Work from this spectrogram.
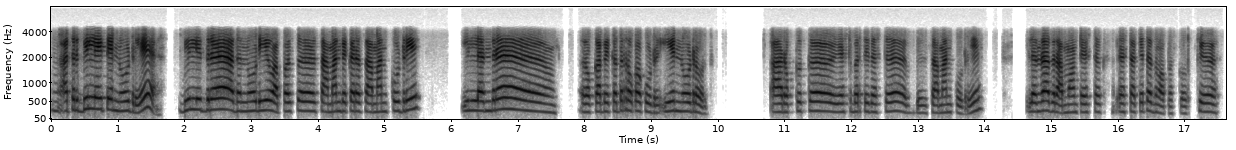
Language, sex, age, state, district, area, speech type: Kannada, female, 60+, Karnataka, Belgaum, rural, conversation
